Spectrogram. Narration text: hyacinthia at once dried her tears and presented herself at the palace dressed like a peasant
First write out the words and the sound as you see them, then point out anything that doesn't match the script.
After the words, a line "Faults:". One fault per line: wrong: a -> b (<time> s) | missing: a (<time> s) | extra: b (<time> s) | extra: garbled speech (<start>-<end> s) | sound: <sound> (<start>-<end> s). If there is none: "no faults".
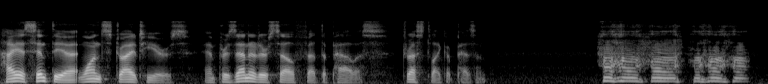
hyacinthia once dried tears and presented herself at the palace dressed like a peasant
Faults:
missing: at (0.8 s)
missing: her (1.4 s)
sound: laugh (6.0-7.5 s)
